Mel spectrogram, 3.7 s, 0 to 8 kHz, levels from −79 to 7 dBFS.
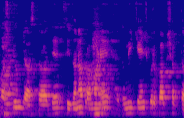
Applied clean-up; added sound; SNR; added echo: classical method log-MMSE.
